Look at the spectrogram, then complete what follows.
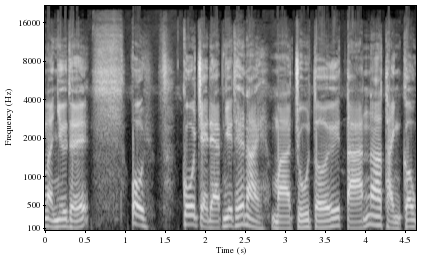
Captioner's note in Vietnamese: khịt mũi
